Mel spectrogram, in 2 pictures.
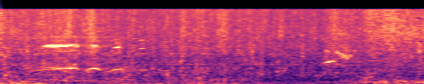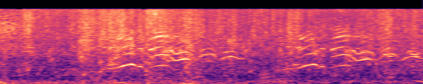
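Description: A blast bursts with a loud rushing spray.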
